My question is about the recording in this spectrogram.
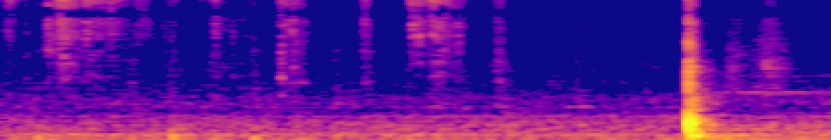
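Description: Old Bay seasoning shaken from its shaker can onto salmon in a foil-lined pan: faint, light crackling patter. A single sharp knock about three and a half seconds in, the loudest sound.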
